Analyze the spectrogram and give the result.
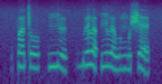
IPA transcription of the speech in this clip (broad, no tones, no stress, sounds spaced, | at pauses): p ɐ t o | ɲ ʏ | b ʏ l ɐ ʔ i l œ w ʊ ŋʷ ɐ ʃ ɛ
